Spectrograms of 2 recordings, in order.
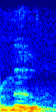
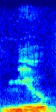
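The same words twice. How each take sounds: First: The word sounds like 'moo', with no y-glide. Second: The word sounds like 'mew', with a y-glide. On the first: "like a cow" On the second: "like a cat"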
